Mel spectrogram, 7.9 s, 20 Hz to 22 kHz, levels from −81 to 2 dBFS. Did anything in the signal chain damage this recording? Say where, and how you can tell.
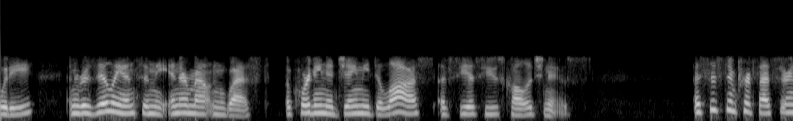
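No, nothing in the chain has damaged this speech recording. It comes through an AMR narrowband mobile codec path, with the audio confined to roughly 150 Hz to 3.6 kHz and only the light coloration expected of a mobile call at what sounds like the 12.2 kbps mode.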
